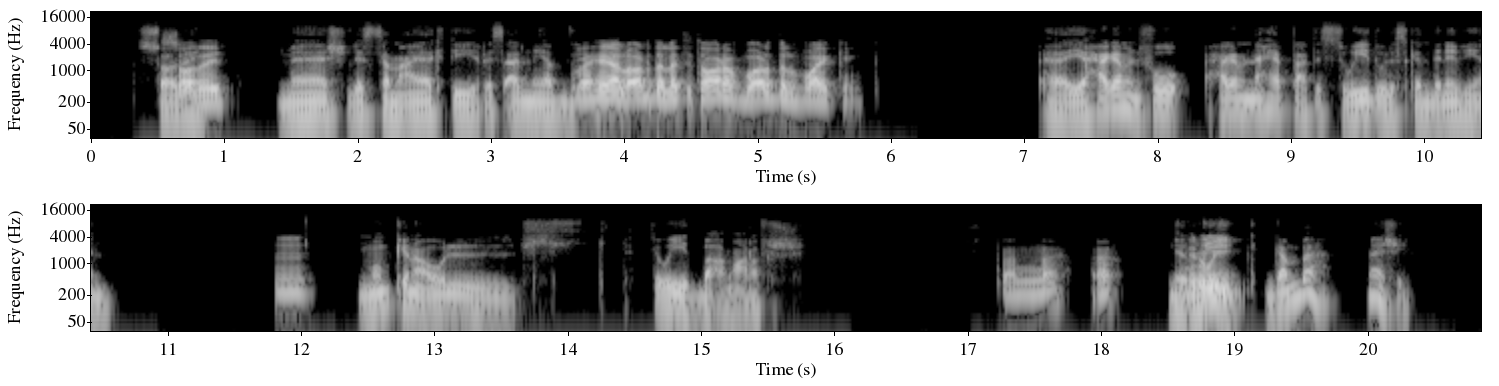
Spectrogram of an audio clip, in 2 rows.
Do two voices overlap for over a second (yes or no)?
no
